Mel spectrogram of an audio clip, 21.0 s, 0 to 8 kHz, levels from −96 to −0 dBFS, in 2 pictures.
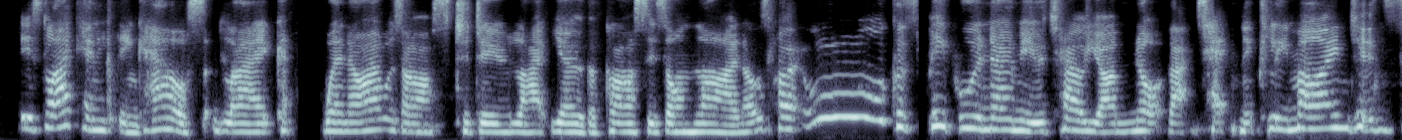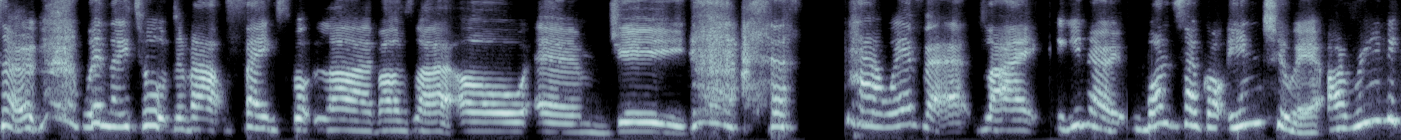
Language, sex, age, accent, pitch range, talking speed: English, female, 30-49, British, 200-290 Hz, 155 wpm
